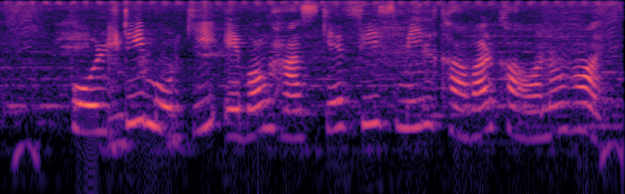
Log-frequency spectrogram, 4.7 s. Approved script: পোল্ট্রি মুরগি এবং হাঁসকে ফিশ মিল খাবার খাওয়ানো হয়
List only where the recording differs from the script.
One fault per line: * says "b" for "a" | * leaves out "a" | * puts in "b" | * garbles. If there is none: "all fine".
all fine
